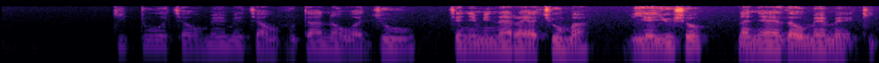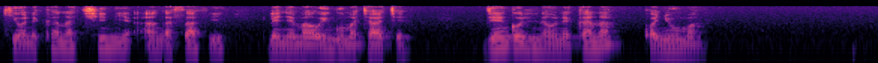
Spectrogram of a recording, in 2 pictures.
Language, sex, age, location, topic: Swahili, male, 25-35, Nairobi, government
